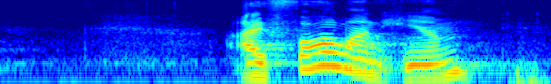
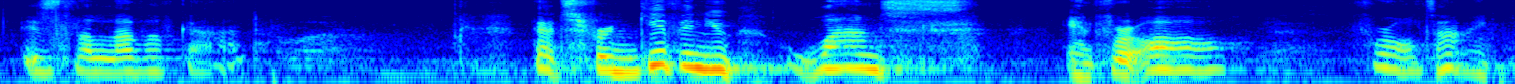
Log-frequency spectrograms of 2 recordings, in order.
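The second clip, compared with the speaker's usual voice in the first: choked, much softer through tears; crying; 3 semitones higher, 9 dB quieter than usual. Real, not acted. Preacher moved to tears telling the congregation of forgiveness, choked and soft. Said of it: "now I'm crying good".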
